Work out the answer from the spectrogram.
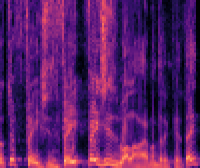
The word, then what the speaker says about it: ফ্যাসিস্ট: সঠিক উচ্চারণটা হচ্ছে ফেসিস্ট।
